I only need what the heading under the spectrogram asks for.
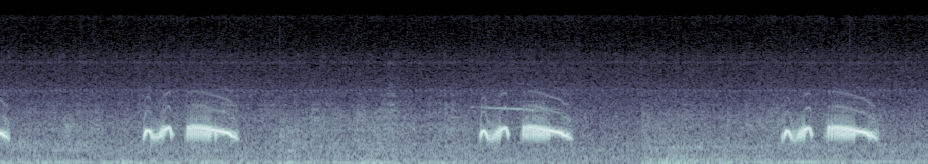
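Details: Bowing 'gù' cooing of a spotted dove, meant to excite captive doves to call: three phrases spaced roughly three seconds apart, each a short wobbling note followed by a longer, drawn-out coo that sags at the end.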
